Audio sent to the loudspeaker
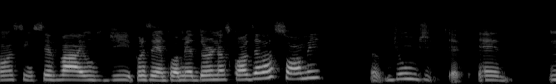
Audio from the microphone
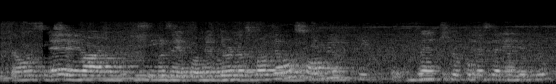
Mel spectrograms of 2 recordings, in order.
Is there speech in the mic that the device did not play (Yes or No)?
Yes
